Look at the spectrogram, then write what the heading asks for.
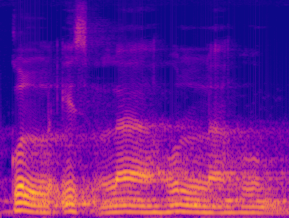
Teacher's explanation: dimasukkan ke lam tanpa mendengung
